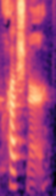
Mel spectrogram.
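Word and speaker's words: Kreischer: I drugged Daryl to see Burt Crusher.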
